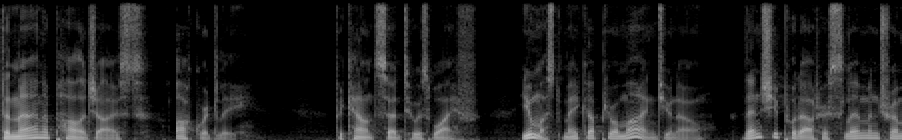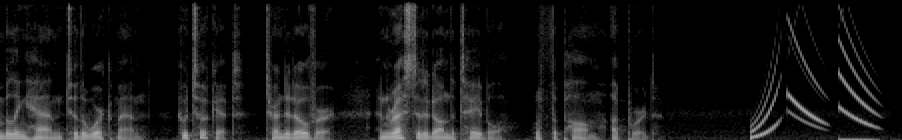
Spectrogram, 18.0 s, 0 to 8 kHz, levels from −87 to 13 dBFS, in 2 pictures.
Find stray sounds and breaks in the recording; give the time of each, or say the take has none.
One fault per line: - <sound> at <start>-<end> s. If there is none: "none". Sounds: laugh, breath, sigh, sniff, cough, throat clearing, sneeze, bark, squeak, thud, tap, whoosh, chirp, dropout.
- chirp at 16.5-17.9 s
